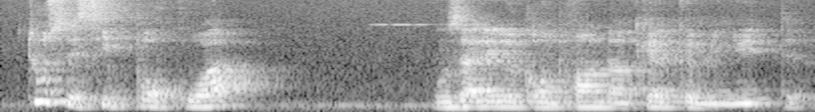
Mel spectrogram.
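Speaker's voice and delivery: announcer-style opening for the viewers; TV host intro. Acted. Host introducing the show to viewers, in a presenter voice. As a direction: present the show and guest like a broadcaster.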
